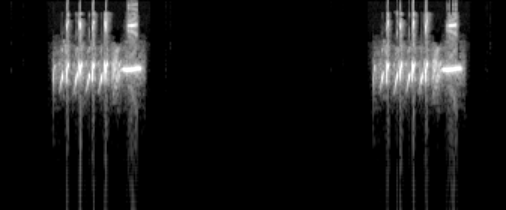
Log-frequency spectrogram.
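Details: Female European goldfinch singing during the breeding season, a song said to spur males to sing and mate; two identical short phrases about three seconds apart, each a quick run of buzzy chirps ending in a drawn-out high whistle, in silence.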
